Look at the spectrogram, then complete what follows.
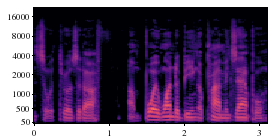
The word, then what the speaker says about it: Boi: They didn't know if it was boy. They didn't know what it meant. tell you how to say it. No, it's BOI, just like Big Boy from Outkast, boy, then the number one, then the.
